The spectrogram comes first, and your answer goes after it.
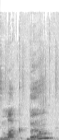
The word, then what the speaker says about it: mukbang: So today I'm doing a mukbang. Mukbang. No, someone actually replied to my Twitter and said that was not how you said it. It's mukbang. Mukbang.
